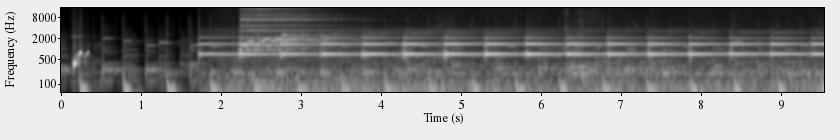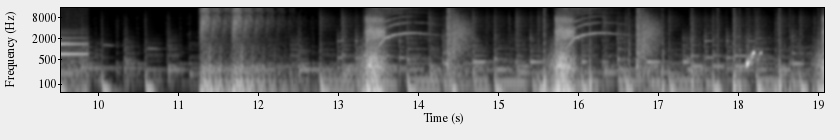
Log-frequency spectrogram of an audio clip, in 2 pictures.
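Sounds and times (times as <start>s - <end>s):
railroad crossing bell ringing: 1.8s - 9.9s.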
